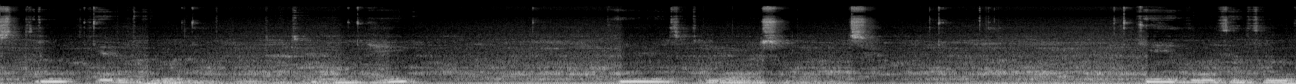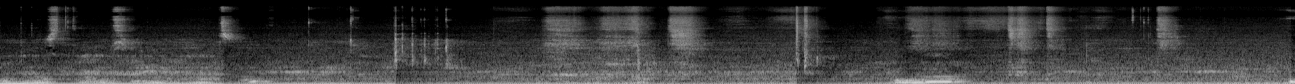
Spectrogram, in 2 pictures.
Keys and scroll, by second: 17.0 BackSpace, 21.0 Return.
